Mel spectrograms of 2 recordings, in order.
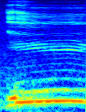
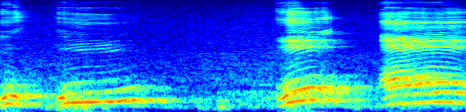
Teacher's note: की स्थिति कैसी बन रही है गोलाकार बन रही है यानी हमारे ओट गोलाकार आकृति ले रहे हैं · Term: वृत मुखी स्वर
